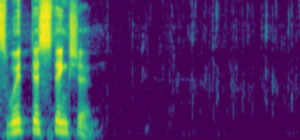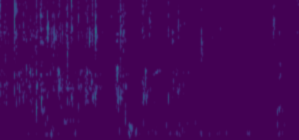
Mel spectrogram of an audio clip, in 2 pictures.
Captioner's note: applause and cheering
